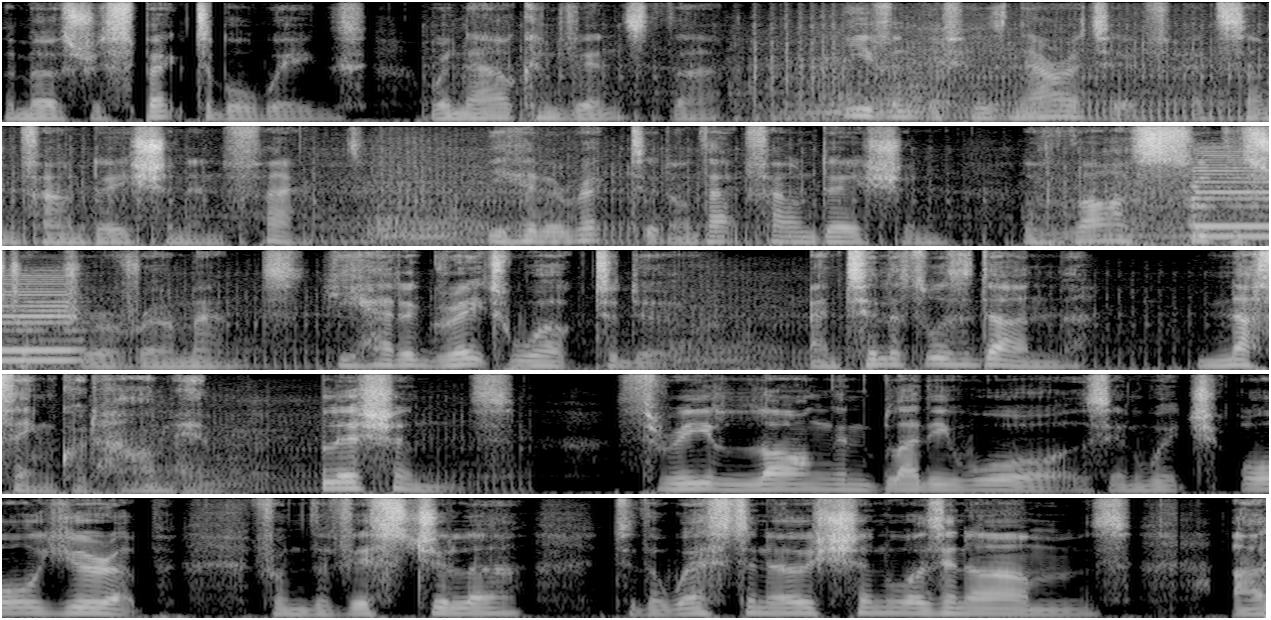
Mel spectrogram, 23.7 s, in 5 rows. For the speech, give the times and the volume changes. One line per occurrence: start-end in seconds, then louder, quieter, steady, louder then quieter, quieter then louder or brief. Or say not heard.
0.0-23.6 steady.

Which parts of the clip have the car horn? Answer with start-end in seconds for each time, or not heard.
8.6-9.9.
